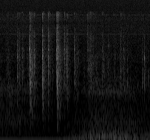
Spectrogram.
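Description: Faint computer keyboard keystrokes: a quick run of light clicks as digits are typed in.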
